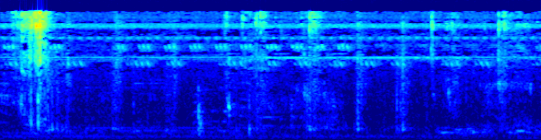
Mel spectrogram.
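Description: A crisp pani puri shell cracks loudly as it is bitten, under half a second in, followed by scattered small clicks of chewing. Crickets chirp steadily and faintly in the background.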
